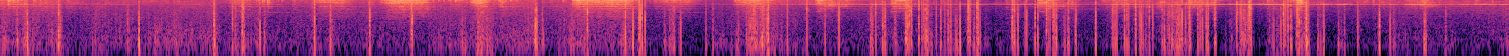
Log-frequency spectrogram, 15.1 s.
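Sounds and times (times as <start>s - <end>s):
train wheels clacking over rail joints: 0.0s - 14.6s
high-pitched wheel squeal: 3.1s - 5.0s, 5.7s - 15.0s.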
